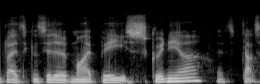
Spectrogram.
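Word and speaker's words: Škriniar: the other slacking player to consider might be scrinia that's how you pronounce it uh i mean he is basically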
